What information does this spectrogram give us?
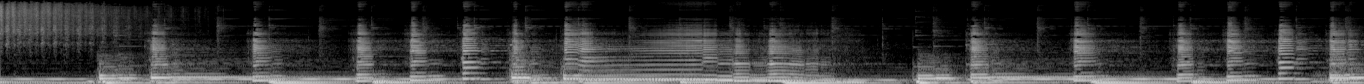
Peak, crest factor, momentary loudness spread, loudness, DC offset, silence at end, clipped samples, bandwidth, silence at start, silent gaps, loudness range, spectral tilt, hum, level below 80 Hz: -4 dBFS; 16 dB; 6 LU; -20 LUFS; under 0.1%; 0 s; under 0.1%; over 20 kHz; 0 s; none; 2 LU; -6 dB/octave; none; -26 dBFS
